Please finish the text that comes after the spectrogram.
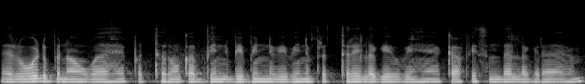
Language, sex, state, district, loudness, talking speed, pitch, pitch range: Hindi, male, Maharashtra, Chandrapur, -18 LUFS, 185 wpm, 125 Hz, 120-125 Hz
